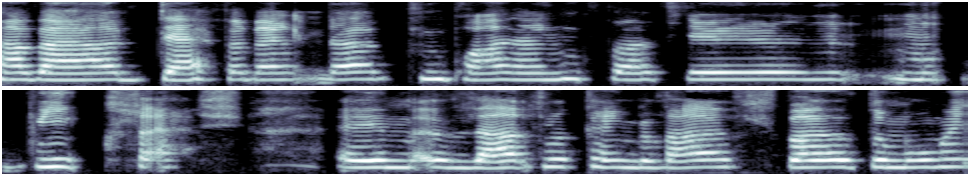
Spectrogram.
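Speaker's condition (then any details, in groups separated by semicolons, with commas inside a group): Cerebral palsy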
